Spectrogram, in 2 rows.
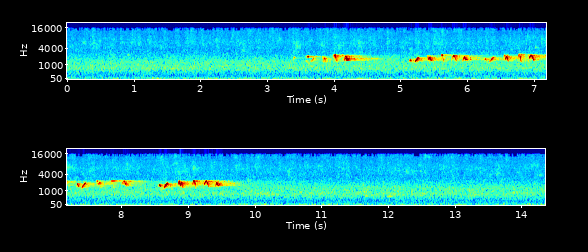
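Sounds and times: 
steady background hiss: 0.0s - 14.3s
lesser cuckoo song: 3.4s - 9.8s.

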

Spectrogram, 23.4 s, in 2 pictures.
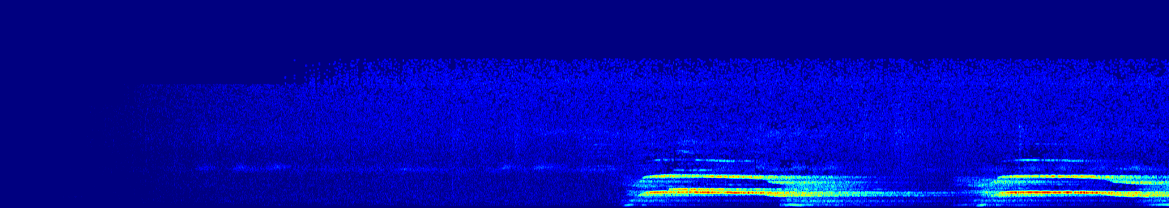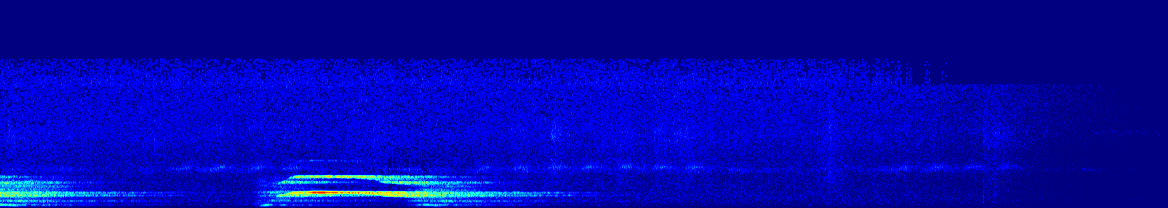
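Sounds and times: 
sika deer whistled calls: 6.3s - 12.6s, 14.3s - 17.0s.

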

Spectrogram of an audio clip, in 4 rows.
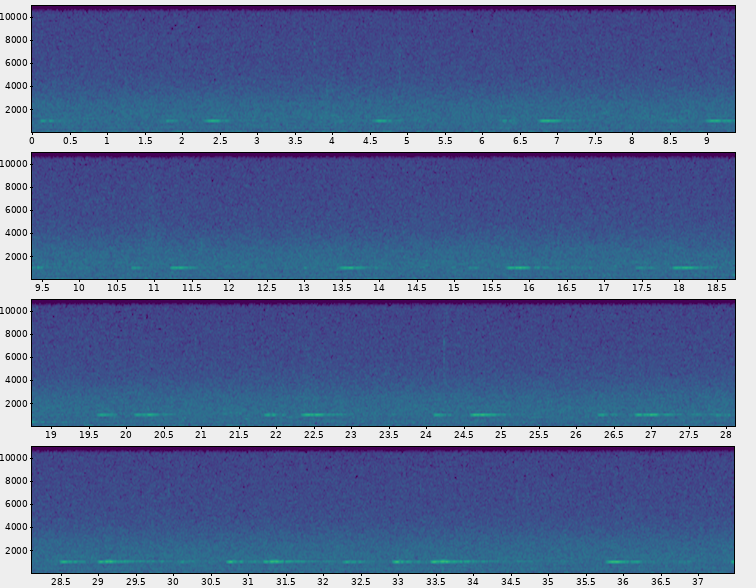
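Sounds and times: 
background hiss: 0.0s - 37.4s
Oriental scops owl whistled calls: 1.8s - 2.7s, 13.5s - 14.0s, 15.2s - 16.3s, 17.4s - 18.5s, 19.6s - 20.6s, 21.8s - 23.0s, 24.1s - 25.1s, 26.3s - 34.4s, 35.8s - 36.4s.

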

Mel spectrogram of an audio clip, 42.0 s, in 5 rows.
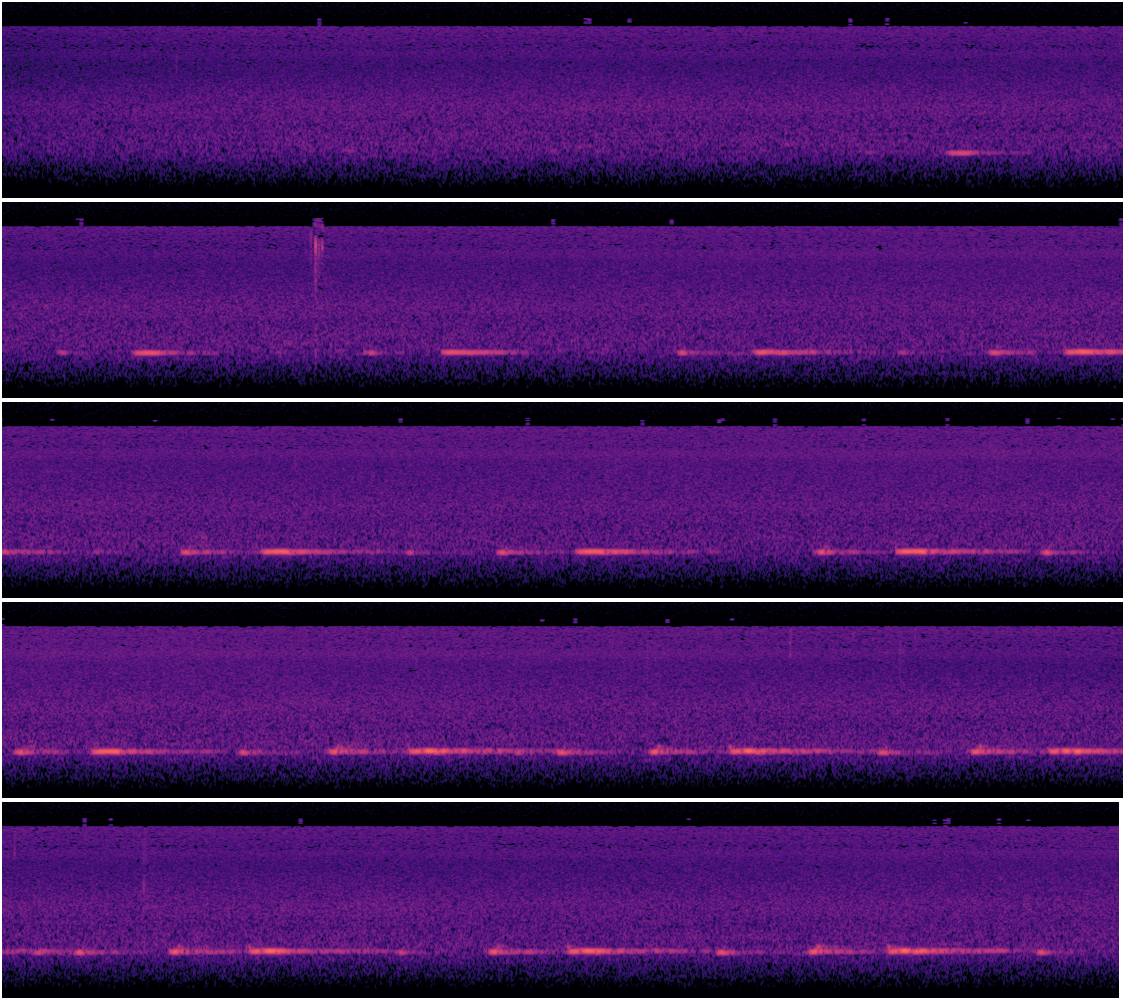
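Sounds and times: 
background hiss: 0.0s - 42.0s
Oriental scops owl hooting: 7.1s - 7.6s, 8.8s - 10.0s, 11.1s - 12.4s, 13.5s - 17.6s, 18.2s - 22.2s, 22.9s - 42.0s.

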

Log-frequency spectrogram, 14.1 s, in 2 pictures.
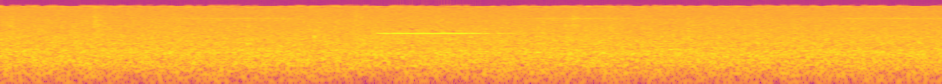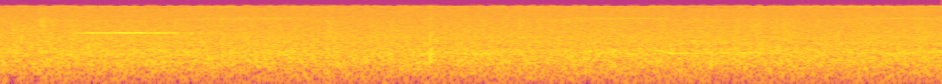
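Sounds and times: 
background hiss: 0.0s - 14.1s
White's thrush whistle: 2.8s - 3.9s, 7.6s - 8.7s.

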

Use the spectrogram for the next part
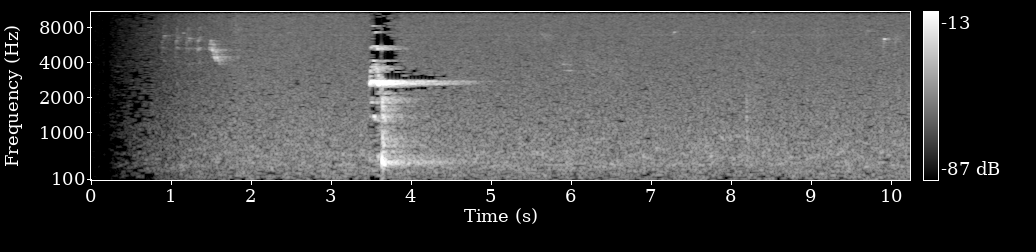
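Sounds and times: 
sika deer whistling: 3.5s - 4.6s.

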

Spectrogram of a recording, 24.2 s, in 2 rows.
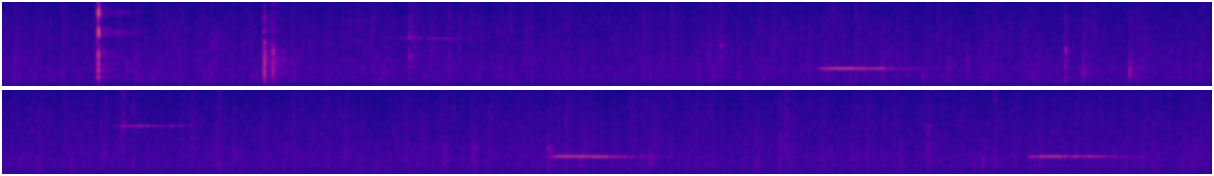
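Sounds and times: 
White's thrush singing flat drawn-out whistles at night: 8.2s - 9.2s, 17.6s - 18.6s, 22.4s - 23.5s.

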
